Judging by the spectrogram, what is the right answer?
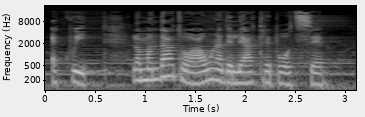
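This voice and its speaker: An eager, anxious male engineer, voiced by a woman reading aloud. The tone sits a little low with a long reverb and faint music in the background. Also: a little slow, lightly acted.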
